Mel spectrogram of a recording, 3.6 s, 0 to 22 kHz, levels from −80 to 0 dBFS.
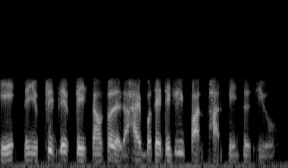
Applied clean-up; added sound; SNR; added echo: neural diffusion model UNIVERSE++.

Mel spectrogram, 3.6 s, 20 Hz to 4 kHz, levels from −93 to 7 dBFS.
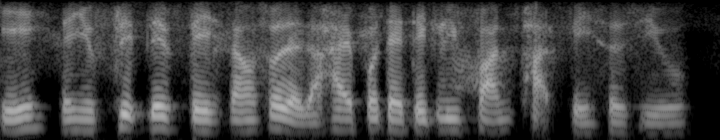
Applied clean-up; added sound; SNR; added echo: neural mask model Resemble Enhance denoiser.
